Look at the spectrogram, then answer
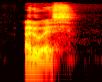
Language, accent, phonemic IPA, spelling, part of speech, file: French, France, /a.lɔ.ɛs/, aloès, noun, LL-Q150 (fra)-aloès.wav
- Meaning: aloe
